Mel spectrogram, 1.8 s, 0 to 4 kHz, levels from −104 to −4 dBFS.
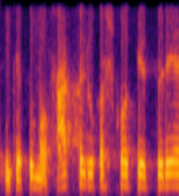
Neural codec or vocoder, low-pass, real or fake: none; 3.6 kHz; real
